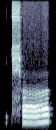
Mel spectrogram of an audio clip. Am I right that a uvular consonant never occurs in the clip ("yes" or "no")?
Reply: yes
